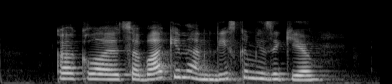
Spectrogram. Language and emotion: Russian, neutral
